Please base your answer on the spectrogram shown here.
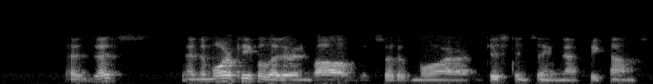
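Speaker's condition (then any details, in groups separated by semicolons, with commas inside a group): Parkinson's disease; physical therapy, in-person Parkinson's discussion groups found helpful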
